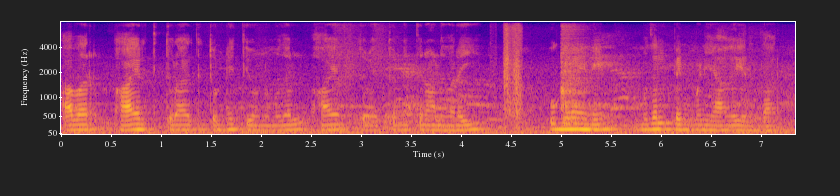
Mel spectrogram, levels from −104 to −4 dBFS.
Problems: constant background noise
